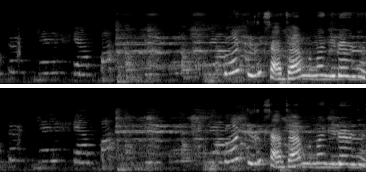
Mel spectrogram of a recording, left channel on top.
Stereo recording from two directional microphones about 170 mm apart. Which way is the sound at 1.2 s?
45° left (ahead or behind).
